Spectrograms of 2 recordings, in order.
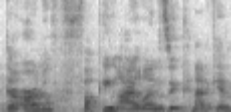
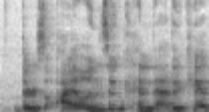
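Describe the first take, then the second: First: Inner thought. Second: Puzzled question. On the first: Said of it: "That's, like, what I'm thinking". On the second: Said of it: "That's what I told her". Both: Retold or imitated.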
